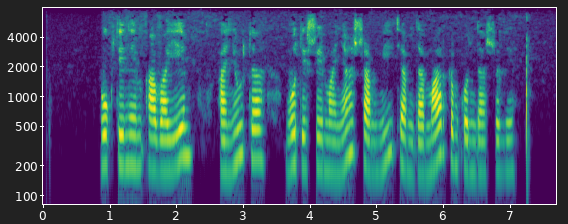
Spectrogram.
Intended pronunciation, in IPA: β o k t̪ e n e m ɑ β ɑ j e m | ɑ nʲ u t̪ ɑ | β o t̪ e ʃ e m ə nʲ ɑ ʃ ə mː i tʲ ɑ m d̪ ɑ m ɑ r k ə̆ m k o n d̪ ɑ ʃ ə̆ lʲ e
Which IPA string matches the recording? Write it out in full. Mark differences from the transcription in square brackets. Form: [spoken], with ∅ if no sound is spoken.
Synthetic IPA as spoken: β o k t̪ e n e m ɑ β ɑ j e m | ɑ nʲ u t̪ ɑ | β o t̪ e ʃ e m [ɑ] nʲ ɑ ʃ [ɑ] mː i tʲ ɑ m d̪ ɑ m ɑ r k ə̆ m k o n d̪ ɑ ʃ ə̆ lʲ e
